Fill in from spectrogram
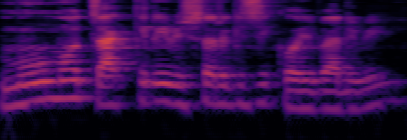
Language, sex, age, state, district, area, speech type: Odia, male, 45-60, Odisha, Kandhamal, rural, spontaneous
